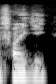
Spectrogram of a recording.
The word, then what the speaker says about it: Feige: is the thing that Kevin Feige, that's how you say it, I think, isn't it? Kevin Feige. Yep.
